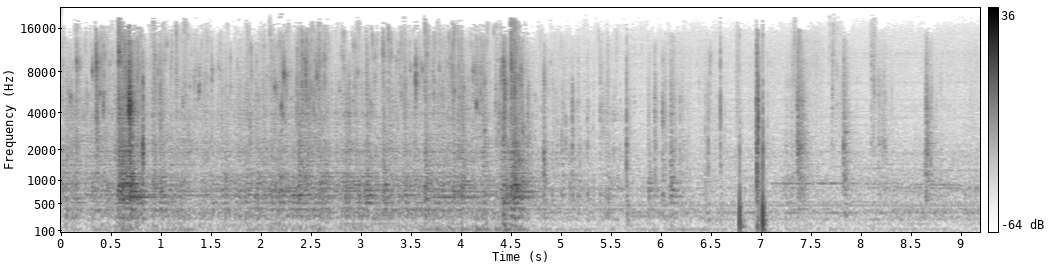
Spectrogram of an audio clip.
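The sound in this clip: Tap water runs quietly over a salmon fillet being rinsed, a soft steady flow with a few louder splashes and sharp clicks toward the end.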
